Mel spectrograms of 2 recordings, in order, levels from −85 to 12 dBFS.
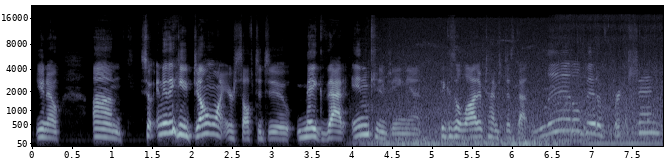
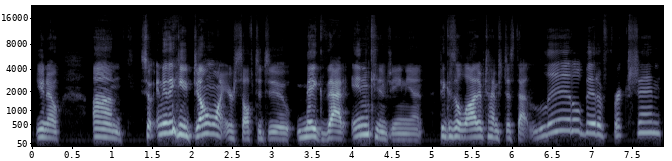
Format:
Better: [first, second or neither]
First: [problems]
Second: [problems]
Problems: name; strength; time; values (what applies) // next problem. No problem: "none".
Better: second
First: rain or running water; noticeable; from 4.5 s on; 10 dB below the speech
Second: none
